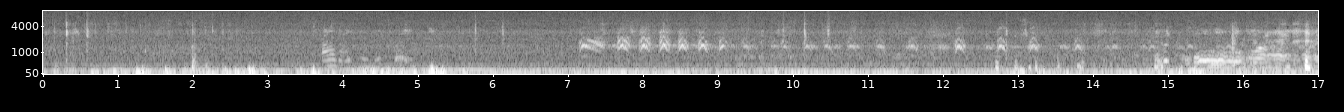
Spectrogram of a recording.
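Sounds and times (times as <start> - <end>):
continuous low rumble: 0.0 - 17.0
bird calling: 7.1 - 16.2.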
